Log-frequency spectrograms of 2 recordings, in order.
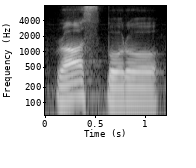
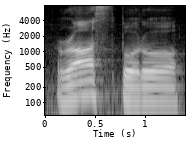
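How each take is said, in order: Both takes have the same delivery.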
